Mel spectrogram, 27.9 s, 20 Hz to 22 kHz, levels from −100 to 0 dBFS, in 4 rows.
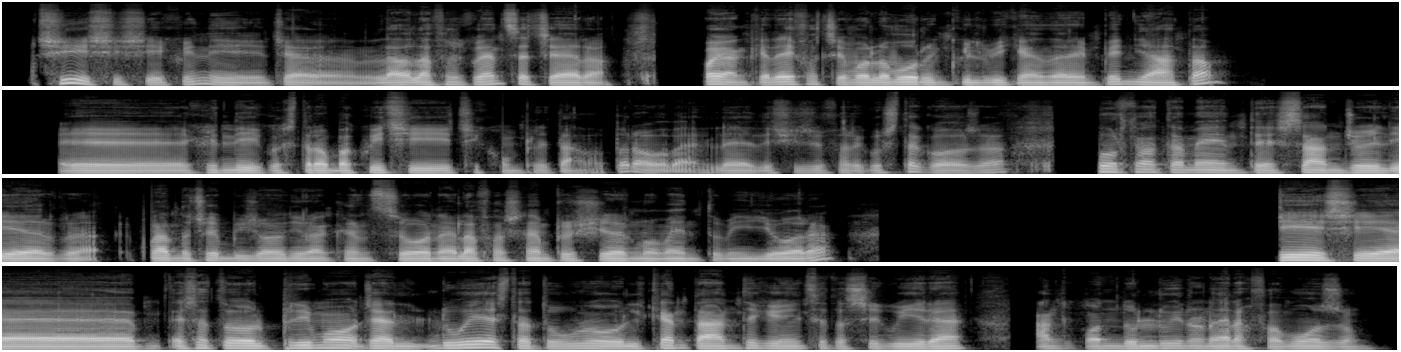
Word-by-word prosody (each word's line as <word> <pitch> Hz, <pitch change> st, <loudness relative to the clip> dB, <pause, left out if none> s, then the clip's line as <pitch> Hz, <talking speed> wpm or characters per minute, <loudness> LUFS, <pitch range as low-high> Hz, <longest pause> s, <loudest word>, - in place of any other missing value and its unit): Sì, 165 Hz, -3 st, +1 dB
sì, 105 Hz, -2 st, -6 dB
sì, 100 Hz, -2 st, -5 dB
quindi 100 Hz, -6 st, -4 dB
cioè, 100 Hz, -, -4 dB
ehm, 75 Hz, -2 st, -4 dB
la 100 Hz, +2 st, +3 dB
la 105 Hz, 0 st, +3 dB
frequenza 115 Hz, +6 st, -1 dB
c'era. 95 Hz, -5 st, 0 dB, 0.4 s
Poi 120 Hz, 0 st, +5 dB
anche 105 Hz, -1 st, -1 dB
lei 115 Hz, +2 st, +5 dB
faceva 105 Hz, -4 st, -2 dB
il 100 Hz, -, +4 dB
lavoro 105 Hz, 0 st, +5 dB
in 100 Hz, -, -5 dB
cui 100 Hz, +2 st, -4 dB
il 95 Hz, -, -3 dB
weekend 95 Hz, -1 st, -1 dB
era 90 Hz, -1 st, +2 dB
impegnata 105 Hz, -, 0 dB, 1.2 s
ehm, 90 Hz, -2 st, +1 dB
e 90 Hz, -, -7 dB
quindi 105 Hz, 0 st, -1 dB
questa 95 Hz, 0 st, -6 dB
roba 95 Hz, -1 st, +3 dB
qui 105 Hz, +2 st, -2 dB
ci 100 Hz, -3 st, -2 dB
ci -, -, -14 dB
completava 90 Hz, 0 st, -10 dB
però -, -, -3 dB
vabbè -, -, -7 dB
lei 90 Hz, -1 st, -4 dB
ha 85 Hz, -, -3 dB
deciso 95 Hz, +3 st, -10 dB
di 95 Hz, -, -10 dB
fare 90 Hz, -2 st, -8 dB
questa 105 Hz, +7 st, -6 dB
cosa. 100 Hz, +3 st, -5 dB, 0.4 s
Fortunatamente 115 Hz, -6 st, -1 dB
San 105 Hz, +1 st, +1 dB
Geolier 95 Hz, -3 st, +2 dB, 0.2 s
quando 105 Hz, -1 st, 0 dB
c'è 110 Hz, +2 st, -2 dB
bisogno 100 Hz, 0 st, -2 dB
di 100 Hz, -, -4 dB
una 100 Hz, -1 st, -2 dB
canzone 95 Hz, 0 st, -1 dB
la 95 Hz, 0 st, +2 dB
fa 105 Hz, +2 st, -7 dB
sempre 100 Hz, -1 st, -3 dB
uscire 100 Hz, +1 st, -1 dB
al 95 Hz, -, -3 dB
momento 90 Hz, -2 st, -4 dB
migliore. 90 Hz, -, -1 dB, 2.2 s
Sì, 120 Hz, -2 st, +8 dB
sì, 105 Hz, +1 st, +1 dB
ehm, 95 Hz, 0 st, +5 dB
è 110 Hz, -, -1 dB
stato 120 Hz, 0 st, +3 dB
il 110 Hz, -2 st, +4 dB
primo 125 Hz, +1 st, +3 dB
cioè 110 Hz, +1 st, +4 dB
lui 115 Hz, +7 st, +2 dB
è 145 Hz, -1 st, +7 dB
stato 105 Hz, -4 st, -2 dB
uno 110 Hz, 0 st, +1 dB
il 105 Hz, -1 st, 0 dB
cantante 120 Hz, 0 st, +2 dB
che 110 Hz, -, -3 dB
io -, -, +1 dB
ho -, -, 0 dB
iniziato 105 Hz, -1 st, -6 dB
a -, -, -4 dB
seguire 105 Hz, +1 st, -1 dB, 0.3 s
anche 105 Hz, +2 st, -7 dB
quando 105 Hz, 0 st, -2 dB
lui 110 Hz, +2 st, -1 dB
non 105 Hz, -1 st, -3 dB
era 100 Hz, 0 st, +1 dB
famoso. 95 Hz, -1 st, -3 dB
100 Hz, 175 wpm, -27 LUFS, 95-110 Hz, 2.2 s, Sì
